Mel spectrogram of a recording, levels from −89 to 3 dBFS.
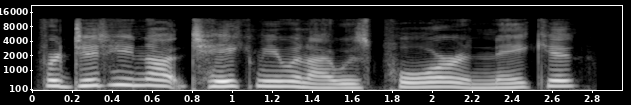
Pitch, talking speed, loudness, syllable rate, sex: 225 Hz, 245 wpm, -18 LUFS, 4.9 syllables/s, female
